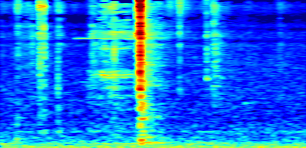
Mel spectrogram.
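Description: A card reader beeps as a key card is tapped.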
